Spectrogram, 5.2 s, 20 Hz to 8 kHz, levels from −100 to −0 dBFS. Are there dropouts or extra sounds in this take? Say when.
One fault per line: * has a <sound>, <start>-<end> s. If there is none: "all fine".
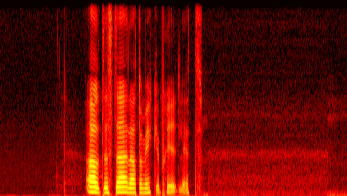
all fine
